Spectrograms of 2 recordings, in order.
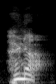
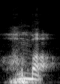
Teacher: इसमें ये गटरल साउंड है जिसमें सबसे ज्यादा सांस बाहर निकलती है। तो ह के बाद न, न, म, य, र, ल, व, अगर इन वर्णों को हम जोड़ते हैं तो ये उच्चारण जो मिलते हैं ये उरस्य ध्वनि होती है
